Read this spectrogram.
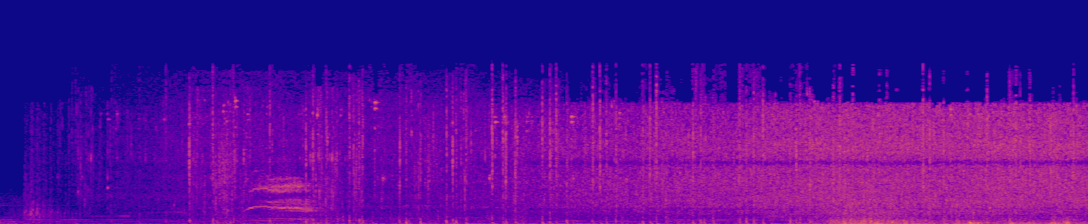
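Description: Horse hooves pound quickly over the ground at a gallop.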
